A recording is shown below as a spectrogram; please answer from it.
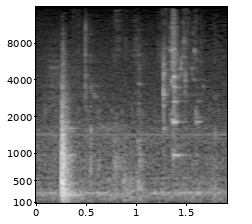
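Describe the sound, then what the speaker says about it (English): A person takes a drink of water: one short, clear gulp or slurp near the start, followed by quieter faint mouth and liquid sounds, close and alone with no talking. "Just taking a drink of water."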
